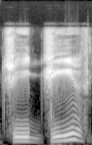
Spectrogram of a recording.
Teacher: You can make a desiderative form with a reduplication of the first syllable, and instead of the ending ati, it's ishati. So it's you reduplicate the syllable, not with a long e, but with a short e. So ji, it becomes jijiv, then ishati.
